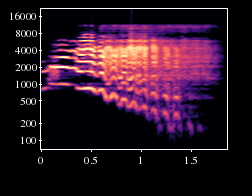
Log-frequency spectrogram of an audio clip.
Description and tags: This is a recording of a trumpet whinney effect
